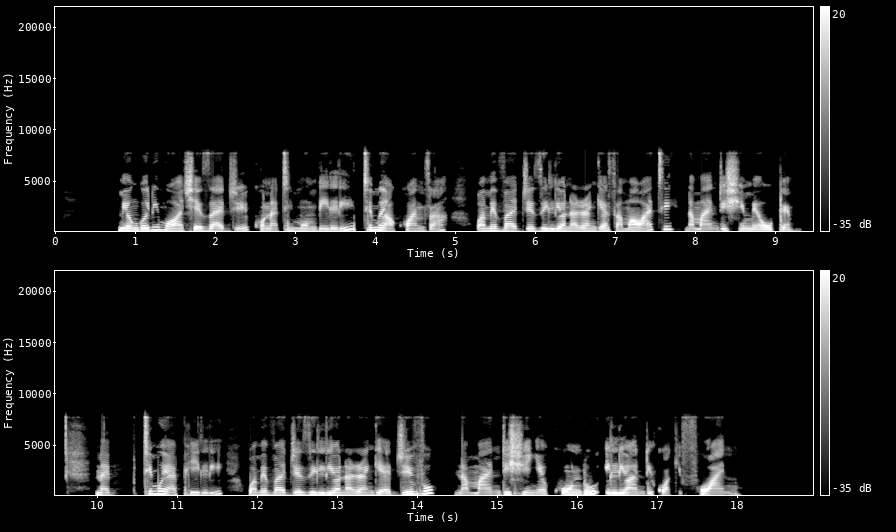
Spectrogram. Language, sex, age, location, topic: Swahili, female, 25-35, Mombasa, government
